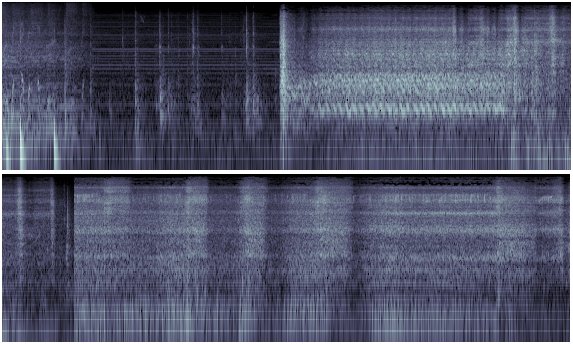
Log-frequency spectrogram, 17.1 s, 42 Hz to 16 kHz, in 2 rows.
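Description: The 1979 Chevrolet Malibu's engine, fed by a four-barrel Quadrajet carburetor, starts suddenly about four seconds in and then runs, its level rising and falling as it is given gas. The engine runs terribly and bogs when given even slight throttle, the fault the owner sets out to cure by rebuilding the carburetor.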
